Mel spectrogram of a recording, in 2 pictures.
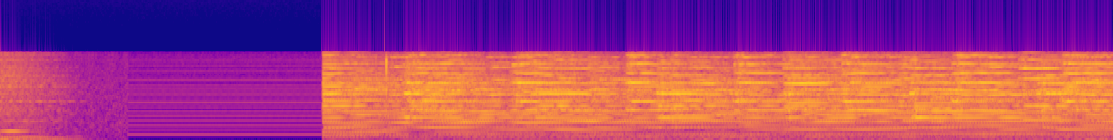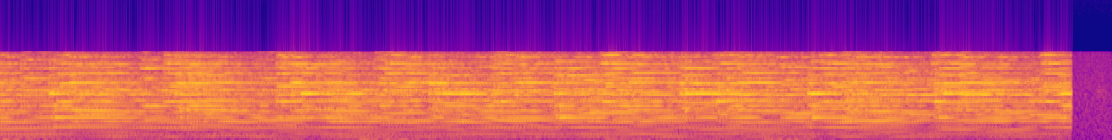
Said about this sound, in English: those bells were from the Mission in San Juan Capistrano. Aren't they beautiful? They ring those bells every time somebody gets married.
